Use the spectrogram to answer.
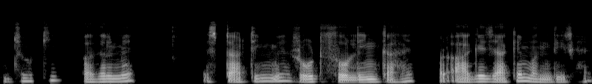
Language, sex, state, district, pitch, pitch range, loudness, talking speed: Hindi, male, Bihar, Muzaffarpur, 130 Hz, 115-150 Hz, -25 LUFS, 160 wpm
